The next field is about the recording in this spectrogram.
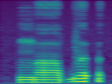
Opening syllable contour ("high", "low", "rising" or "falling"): low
